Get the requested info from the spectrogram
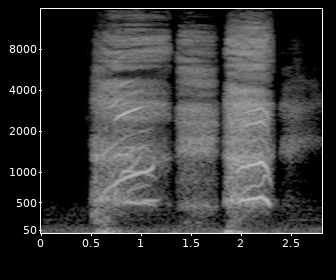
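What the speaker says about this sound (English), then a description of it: "He's breathing deeply." A person breathing deeply in three distinct, loud, close breaths with a rasping, gasp-like quality, followed by a fainter fourth exhale, with no talking.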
